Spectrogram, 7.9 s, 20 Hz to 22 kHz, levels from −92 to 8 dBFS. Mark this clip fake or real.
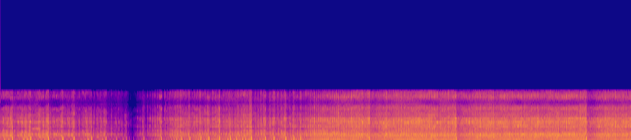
fake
